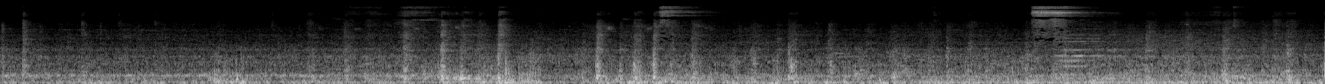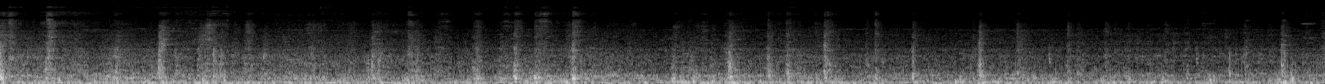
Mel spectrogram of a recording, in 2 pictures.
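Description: A train running on the rails with a steady rumble, its wheels clicking and clacking over the rail joints.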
